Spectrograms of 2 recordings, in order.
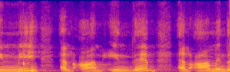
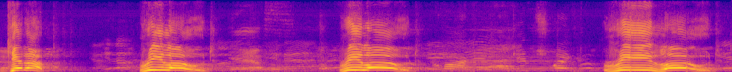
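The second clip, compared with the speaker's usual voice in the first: rallying shout; 6 semitones higher, much slower than usual. Acted. Pastor rallies the congregation.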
